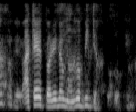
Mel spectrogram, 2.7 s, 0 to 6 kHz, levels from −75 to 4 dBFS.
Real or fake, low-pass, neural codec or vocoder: fake; 5.4 kHz; codec, 16 kHz, 1 kbps, FunCodec, trained on Chinese and English, 50 frames a second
